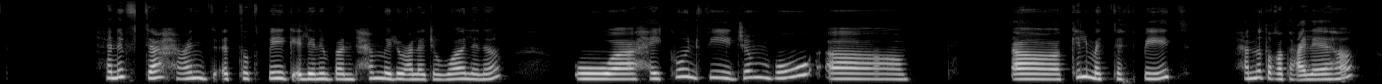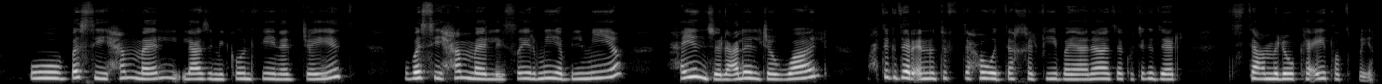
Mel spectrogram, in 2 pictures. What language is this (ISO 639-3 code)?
acw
